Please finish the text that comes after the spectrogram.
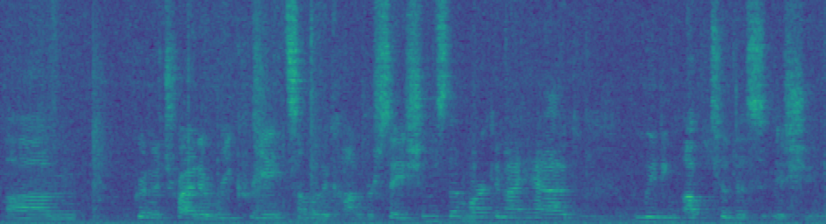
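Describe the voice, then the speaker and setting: A woman English professor talks through her subject informally and corrects herself as she goes. She is picked up from some distance in an echoey library room. Steady noise and a low rumble sit behind her voice. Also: normal speed. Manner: informal, thinking aloud with frequent self-corrections. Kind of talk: conversational lecture. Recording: roomy, distant and noisy, with rumble.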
